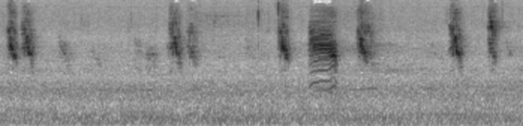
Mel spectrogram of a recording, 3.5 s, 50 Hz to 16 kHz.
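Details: Young sparrows coming for food at a Tenmangu shrine, 16 May 2021: short, high, scratchy chirps in quick bursts, several overlapping, with one brief thin whistle mid-clip over a low steady background rumble.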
